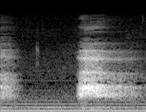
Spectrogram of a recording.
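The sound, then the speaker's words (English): A church audience takes a big, deep breath together: one broad, breathy swell of air that starts suddenly partway through, then slowly fades over a faint steady hiss. “church, I want you to take a big, deep breath today. It's okay. It is okay. God's will is going to be accomplished. Breathe deep.”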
